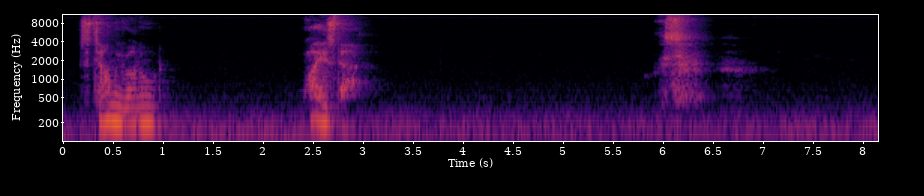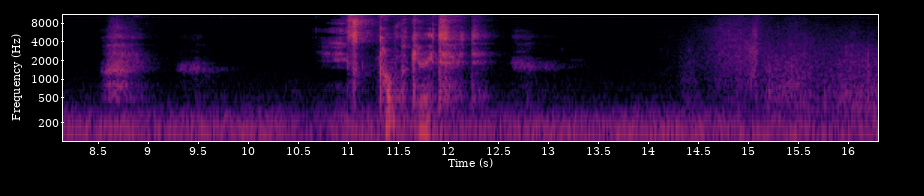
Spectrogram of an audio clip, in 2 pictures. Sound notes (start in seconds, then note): 6.2 Ronald stammers; 9.0 sighs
